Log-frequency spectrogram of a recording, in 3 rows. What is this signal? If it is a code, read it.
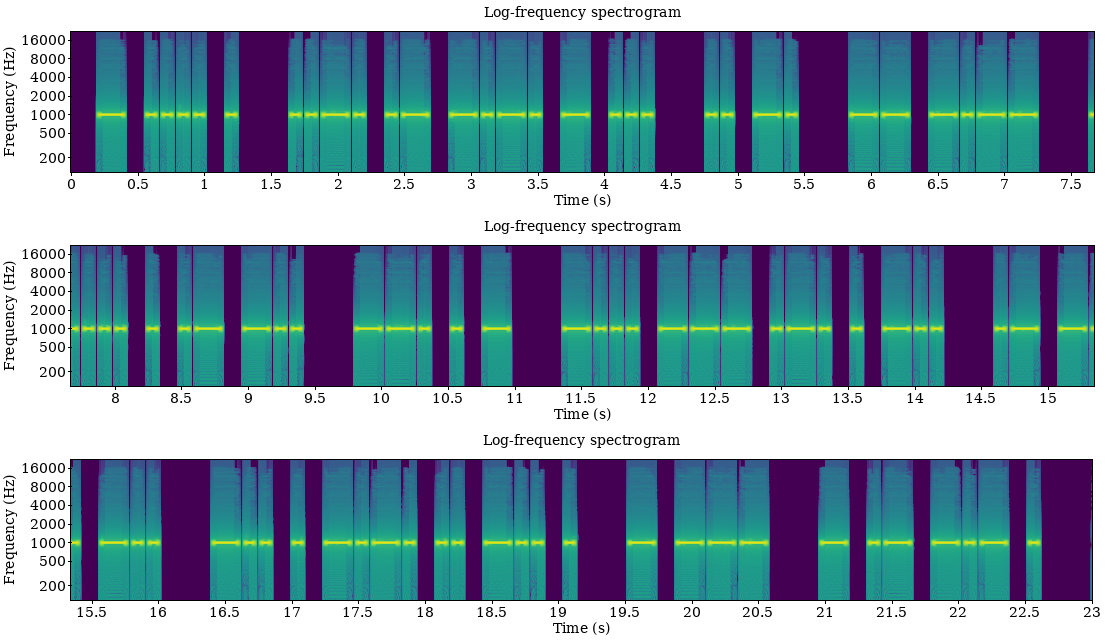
Morse code, heard as a keyed tone, about 20 wpm, 1000 Hz. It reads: THE FACTS IN MY HEAD GET BORED AND DECIDE TO TAKE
